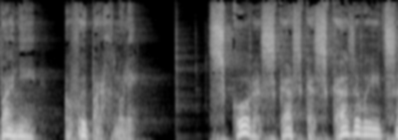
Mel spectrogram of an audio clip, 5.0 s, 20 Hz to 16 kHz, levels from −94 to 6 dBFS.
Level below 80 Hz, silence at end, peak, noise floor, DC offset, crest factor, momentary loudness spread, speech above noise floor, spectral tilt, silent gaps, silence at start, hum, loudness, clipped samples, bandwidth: -36 dBFS; 0 s; -2 dBFS; -51 dBFS; under 0.1%; 18 dB; 13 LU; 32 dB; -4 dB/octave; none; 0 s; none; -18 LUFS; under 0.1%; 16 kHz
